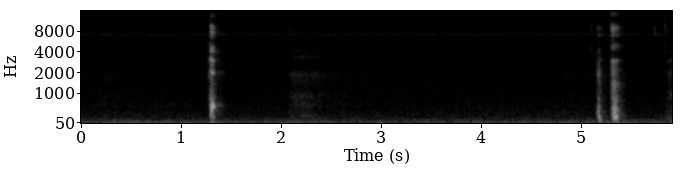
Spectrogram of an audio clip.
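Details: Hiccups that have lasted for hours and are getting worse: three abrupt, sharp hiccups, two close together near the end, in a quiet room.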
